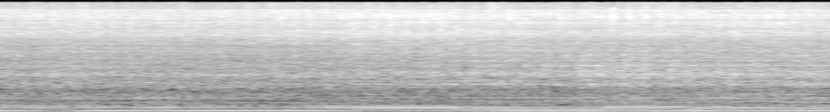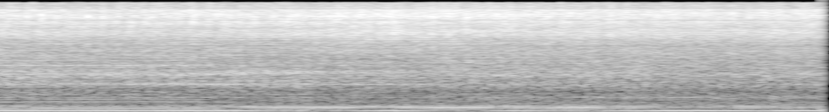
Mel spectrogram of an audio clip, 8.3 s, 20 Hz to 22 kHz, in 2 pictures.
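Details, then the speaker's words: Arctic Cat 7000 snowmobile, Yamaha 1049cc triple, about 12,000 miles, after a valve adjustment: it used to stall seconds after a cold start, but now holds an even, smooth idle at 1500 RPM without stumbling; normal idle. "It's idling at 1500 RPM, right where it should be. Actually, the motor even has a different sound."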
